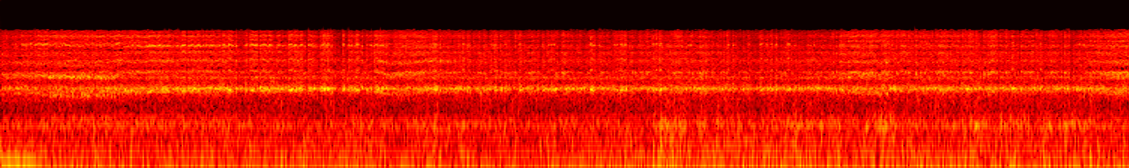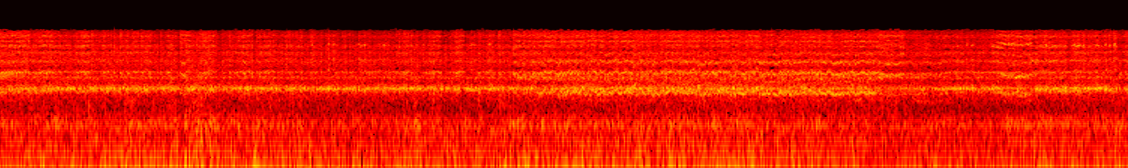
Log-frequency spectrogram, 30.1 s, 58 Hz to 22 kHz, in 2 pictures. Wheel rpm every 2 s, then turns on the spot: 220, 230, 230, 230, 230, 230, 230, 230, 230, 230, 230, 200, 190, 200, 220.
none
